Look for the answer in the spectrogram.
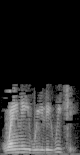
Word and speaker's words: veni, vidi, vici: Because the letter U, the Romans had no V in their alphabet, and the letter U, when it's followed by a vowel and starts a consonant, is pronounced like we would pronounce a W. Wah. Waney, weedy, weechy. You see, there's no V in the Latin alphabet. It's a U. The U sound is represented by the V symbol in the Latin alphabet.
